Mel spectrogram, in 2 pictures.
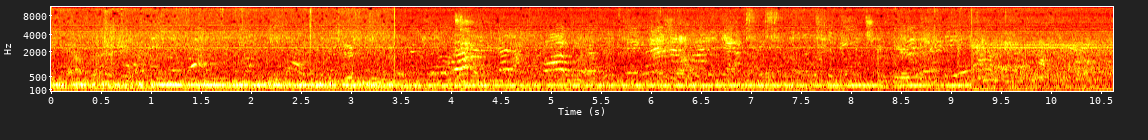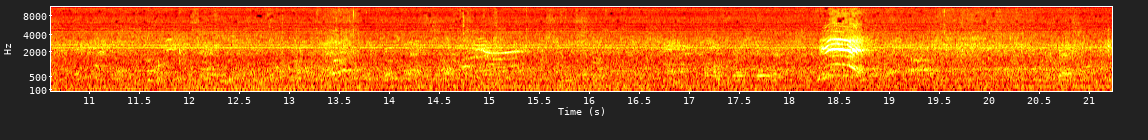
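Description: Children and adults call out and laugh faintly in the distance.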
